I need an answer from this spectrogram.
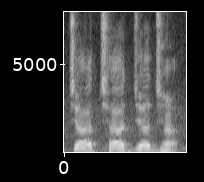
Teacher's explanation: च, छ, ज, झ यह तालव्य व्यंजन है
